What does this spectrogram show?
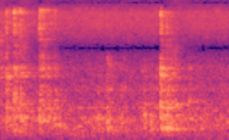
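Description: Scraping and clattering inside a cannon-like cast-iron pressure cooker used for rice, as a small stick and a cloth clean out the last residue, with a few sharper metallic knocks over a steady scratchy rustle. No one speaks.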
